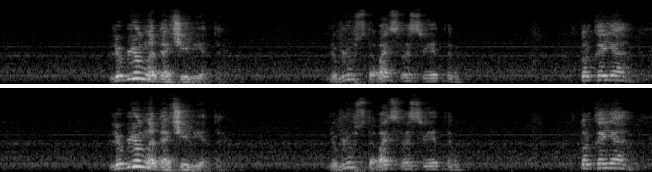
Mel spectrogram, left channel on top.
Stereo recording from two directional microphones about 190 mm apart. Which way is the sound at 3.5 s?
25° left (ahead or behind).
